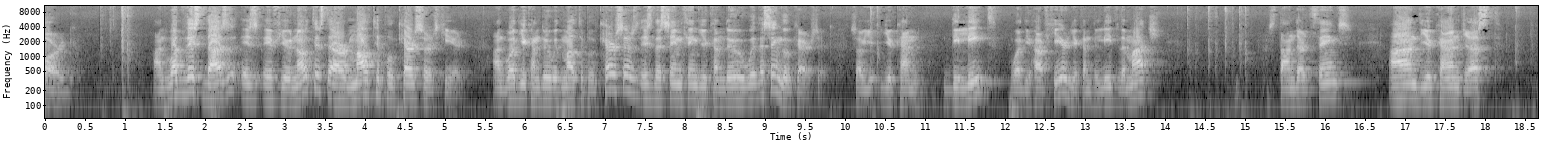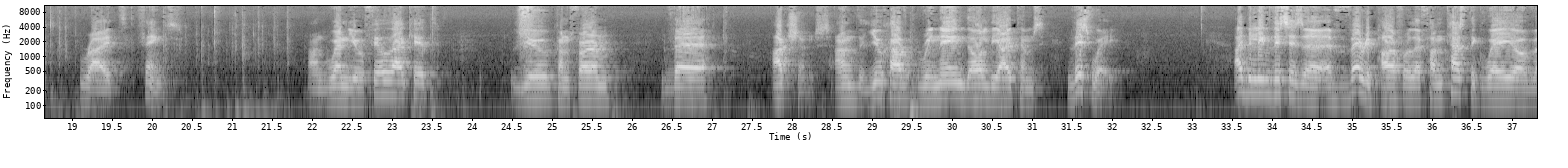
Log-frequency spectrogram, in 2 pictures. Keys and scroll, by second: 1.0 Return, 10.4 BackSpace, 14.3 BackSpace, 14.8 BackSpace, 15.0 BackSpace, 18.1-24.0 typing, 25.3 ctrl+g, 26.8 ctrl+c, 27.0 ctrl+c.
